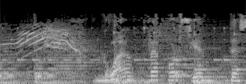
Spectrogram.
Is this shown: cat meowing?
yes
